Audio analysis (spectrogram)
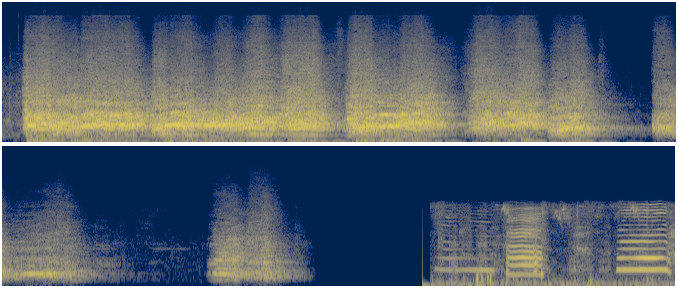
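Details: Polar bear. Rough, throaty roars come from a polar bear in a rapid run of bursts, each breath rasping and loud. After a short pause, higher, tonal whining moans follow.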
